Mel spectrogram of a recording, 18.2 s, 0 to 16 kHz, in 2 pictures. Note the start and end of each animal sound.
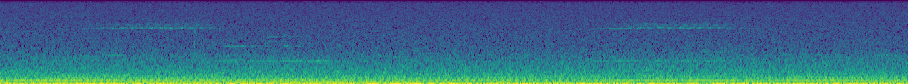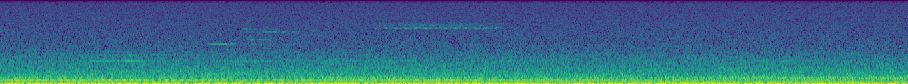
[0.67, 2.45] Dark-eyed Junco (Junco hyemalis)
[2.17, 3.08] Hermit Thrush (Catharus guttatus)
[5.97, 7.63] Dark-eyed Junco (Junco hyemalis)
[10.95, 12.25] Hermit Thrush (Catharus guttatus)
[12.70, 14.38] Dark-eyed Junco (Junco hyemalis)

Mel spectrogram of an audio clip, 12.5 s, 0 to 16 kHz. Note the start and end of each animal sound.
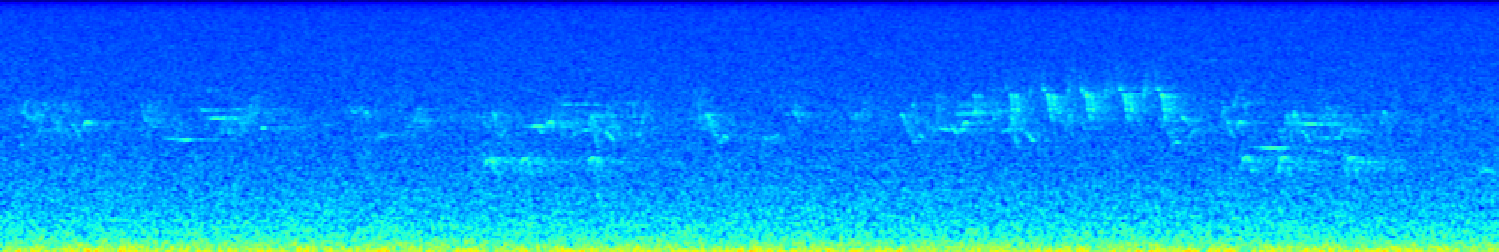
[0.00, 12.49] Red-eyed Vireo (Vireo olivaceus)
[1.50, 2.18] Wood Thrush (Hylocichla mustelina)
[4.24, 5.21] Wood Thrush (Hylocichla mustelina)
[7.77, 8.23] Wood Thrush (Hylocichla mustelina)
[7.78, 9.93] Ovenbird (Seiurus aurocapilla)
[10.20, 11.51] American Crow (Corvus brachyrhynchos)
[10.25, 11.15] Wood Thrush (Hylocichla mustelina)

